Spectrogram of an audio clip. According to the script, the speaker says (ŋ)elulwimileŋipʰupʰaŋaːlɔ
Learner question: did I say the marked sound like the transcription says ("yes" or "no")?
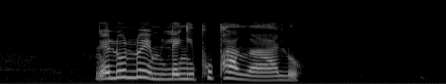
yes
